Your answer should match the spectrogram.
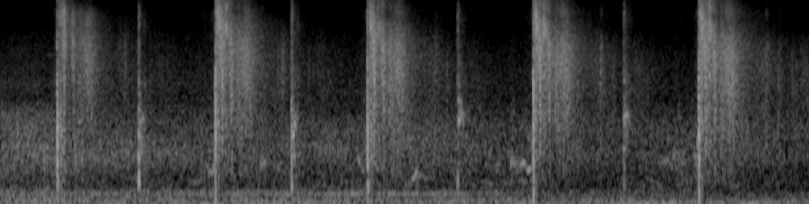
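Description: A nylon whip fitted with a fresh cracker and a standard two-strand fall snaps again and again, about eight sharp, close cracks spread unevenly over several seconds with no voices.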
